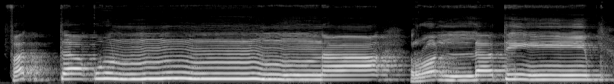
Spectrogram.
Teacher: لیکن آگے جو نون ہے وہ پھر مشدد ہے، شدار ہے، وہاں پر ہم ادغام کریں گے اور غنہ کریں گے اور آواز کو ناک میں لے جائیں گے · پر بڑی چیز یہ ہے کہ واو ختم ہو جائے گا، واو کی آواز کو ہم نہیں پڑھیں گے، قاف کو نون کے ساتھ ملا دیں گے · را کے اوپر زبر ہے، اس کو موٹا پڑھنا ہے ، آگے را جو ہے لام کے ساتھ مل رہا ہے،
